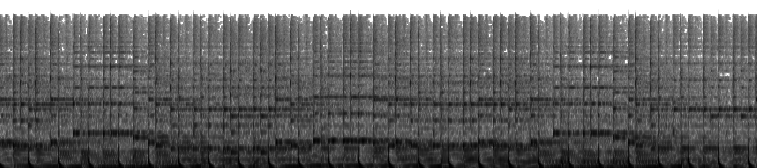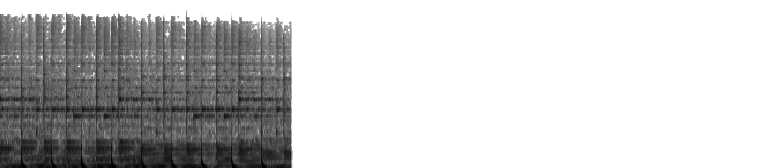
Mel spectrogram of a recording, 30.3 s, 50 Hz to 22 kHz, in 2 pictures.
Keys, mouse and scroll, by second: 4.4 right click, 6.1 click, 9.4 alt+scroll down 2, 10.1 click, 10.7-11.1 alt+scroll up 2, 11.3 alt+click, 12.8 shift+click, 13.8 Up, 15.1 click, 16.2 Delete, 17.0-18.3 alt+scroll down 4, 18.5 alt+scroll up 1.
